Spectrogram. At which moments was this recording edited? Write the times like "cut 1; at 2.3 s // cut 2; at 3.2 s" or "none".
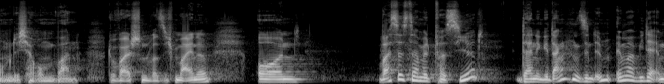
cut 1; at 1.0 s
